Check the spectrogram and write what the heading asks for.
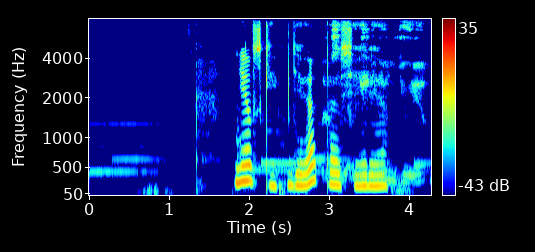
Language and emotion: Russian, sad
